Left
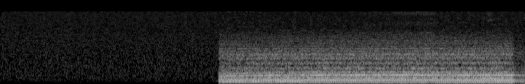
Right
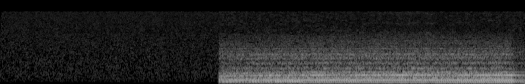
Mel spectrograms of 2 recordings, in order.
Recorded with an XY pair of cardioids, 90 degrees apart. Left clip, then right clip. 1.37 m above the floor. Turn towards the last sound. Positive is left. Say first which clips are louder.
# left 3 dB
turn(degrees=30)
